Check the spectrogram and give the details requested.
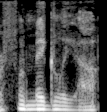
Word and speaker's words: Famiglia: by freedom and freeze called Familia or Famiglia if you want to say it how it's spelled but it's uh a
